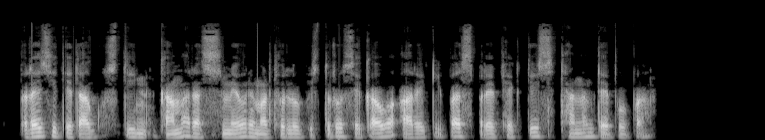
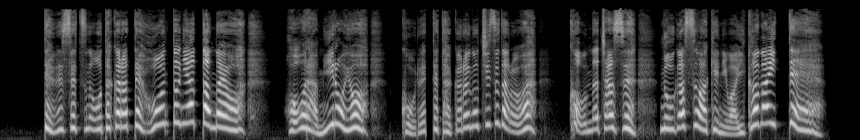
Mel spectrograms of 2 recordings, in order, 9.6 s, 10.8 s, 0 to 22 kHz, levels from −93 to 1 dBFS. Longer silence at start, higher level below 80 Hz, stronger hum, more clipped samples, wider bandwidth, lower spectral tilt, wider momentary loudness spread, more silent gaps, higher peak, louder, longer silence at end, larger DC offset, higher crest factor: second, 0.25 s vs 0.55 s; first, -52 dBFS vs -72 dBFS; neither; neither; second, 11 kHz vs 17 kHz; first, -5.5 dB/octave vs -2 dB/octave; about the same, 10 LU vs 12 LU; first, 4.02-4.06 s, 5.95-5.99 s, 6.54-6.60 s, 6.97-7.01 s vs none; about the same, 0 dBFS vs 0 dBFS; about the same, -20 LUFS vs -22 LUFS; first, 1.4 s vs 0.45 s; neither; about the same, 20 dB vs 22 dB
